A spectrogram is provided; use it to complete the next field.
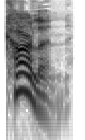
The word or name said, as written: carline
